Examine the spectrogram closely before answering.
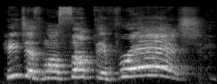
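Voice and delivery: high, loud complaint; loud whiny protest; exasperated cry. Retold or imitated. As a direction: plead for something fresh.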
